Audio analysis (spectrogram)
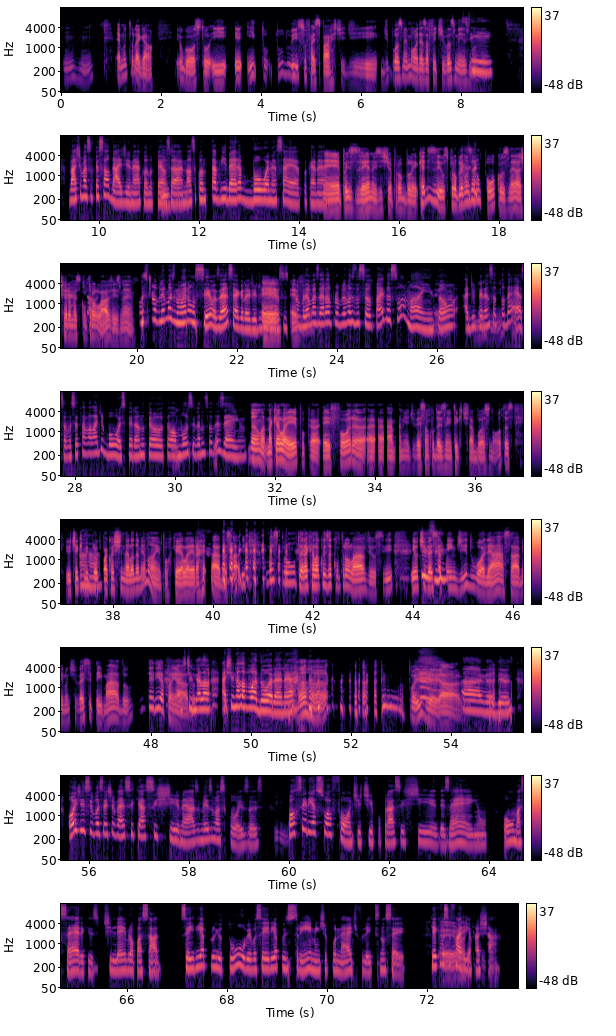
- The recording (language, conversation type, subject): Portuguese, podcast, Qual programa infantil da sua infância você lembra com mais saudade?
- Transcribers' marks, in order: chuckle; other noise; other background noise; laugh; chuckle; chuckle; in English: "streaming"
